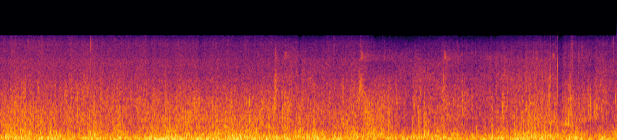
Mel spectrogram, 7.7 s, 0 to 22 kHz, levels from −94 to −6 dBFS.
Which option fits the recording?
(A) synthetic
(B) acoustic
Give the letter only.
A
